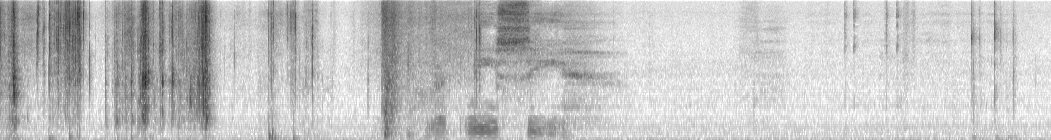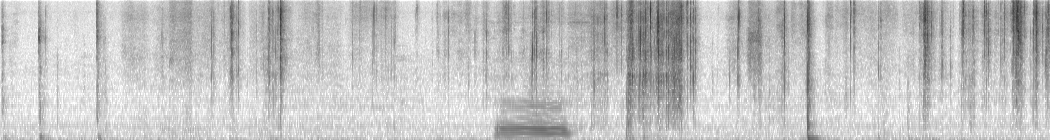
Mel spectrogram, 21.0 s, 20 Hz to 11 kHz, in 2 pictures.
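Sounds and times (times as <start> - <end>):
foil wrapper tearing rip: 0.0 - 2.2, 15.1 - 21.0
foil wrappers crinkling: 0.0 - 5.0, 12.2 - 21.0
steady low hum: 0.0 - 21.0.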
